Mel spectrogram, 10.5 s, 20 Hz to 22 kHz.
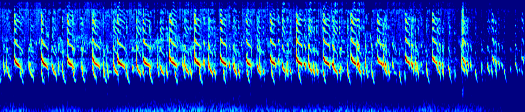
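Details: Yellow-breasted Barbets (Trachyphonus margaritatus) in Djibouti during the 2022 field season, where groups chorus: a rapid duet, a fast stream of loud, sharp, squeaky notes nearly two a second, over a low rumble.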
